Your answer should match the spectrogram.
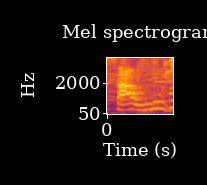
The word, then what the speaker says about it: Saúde: Saúde é hiato, tá bom? Saúde. O U fica o quê? Sozinho. Sozinho.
